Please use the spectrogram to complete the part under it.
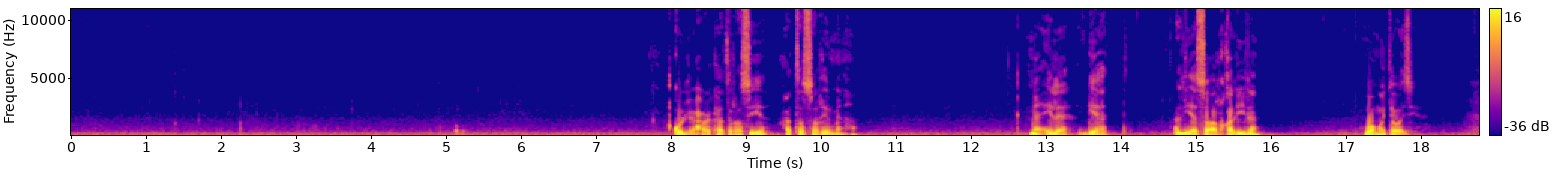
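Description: A brush swishes softly across paper.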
